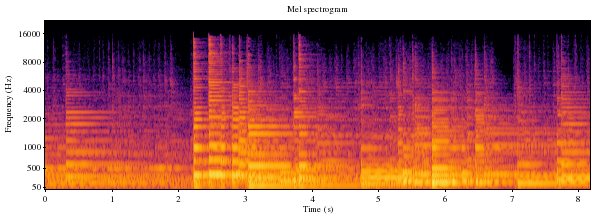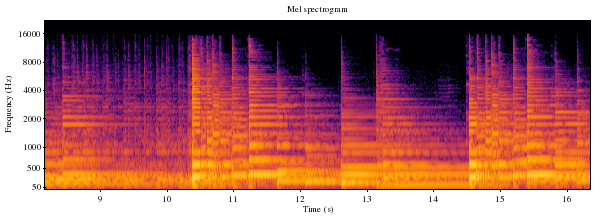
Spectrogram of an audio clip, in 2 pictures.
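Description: Flamenco-style acoustic guitar music, with plucked notes and sharp strummed chords about two, five, ten and fifteen seconds in.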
